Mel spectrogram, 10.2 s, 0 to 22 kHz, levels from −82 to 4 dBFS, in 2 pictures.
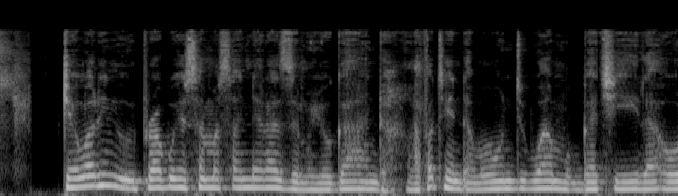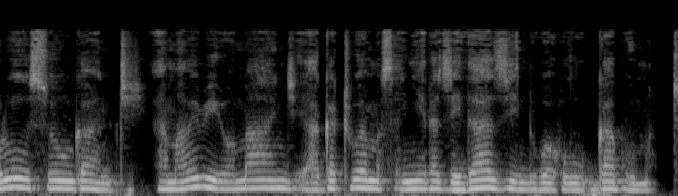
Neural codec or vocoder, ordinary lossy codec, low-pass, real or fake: codec, 24 kHz, 0.9 kbps, WavTokenizer, medium speech release version 1; none; none; fake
